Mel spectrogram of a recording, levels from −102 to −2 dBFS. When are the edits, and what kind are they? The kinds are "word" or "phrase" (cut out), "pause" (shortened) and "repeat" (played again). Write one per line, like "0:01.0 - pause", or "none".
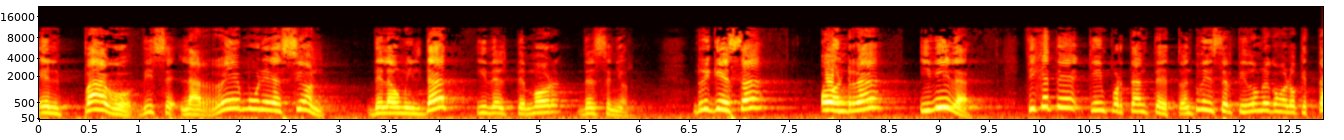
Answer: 0:11.6 - word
